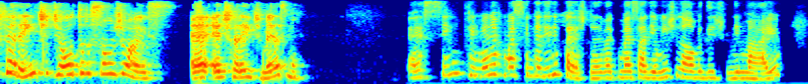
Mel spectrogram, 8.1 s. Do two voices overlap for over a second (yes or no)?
no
